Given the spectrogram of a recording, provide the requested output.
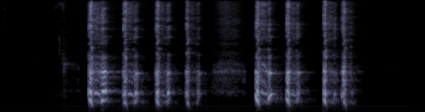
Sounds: Cough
